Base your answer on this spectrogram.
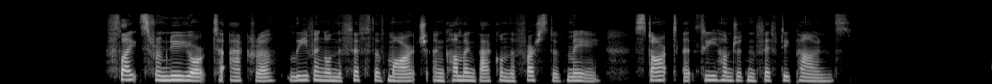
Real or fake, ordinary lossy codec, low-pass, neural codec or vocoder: real; none; 10.8 kHz; none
